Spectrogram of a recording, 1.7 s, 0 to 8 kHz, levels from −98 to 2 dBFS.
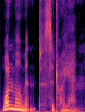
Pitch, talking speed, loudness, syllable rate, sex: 190 Hz, 105 wpm, -19 LUFS, 5.4 syllables/s, female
